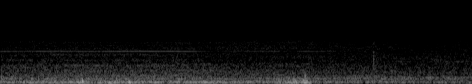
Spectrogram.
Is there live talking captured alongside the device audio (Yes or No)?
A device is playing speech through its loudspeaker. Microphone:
No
